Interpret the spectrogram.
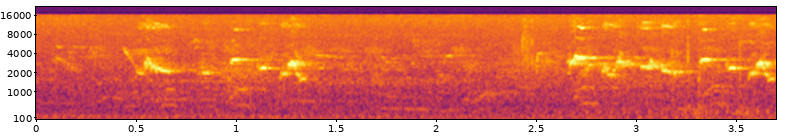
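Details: Red-whiskered bulbul at a long-pole trap with a decoy bird, recorded 22 October 2016; two bursts of quick, bright whistled notes with sharp upward flicks, separated by a quiet gap, over a low rumbling background.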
